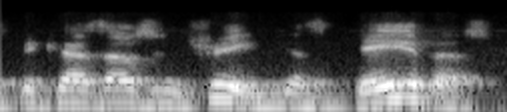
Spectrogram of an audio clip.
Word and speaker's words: Davis: And I actually picked this because I was intrigued, because Davis, pronounced just like that, means God in Sanskrit.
